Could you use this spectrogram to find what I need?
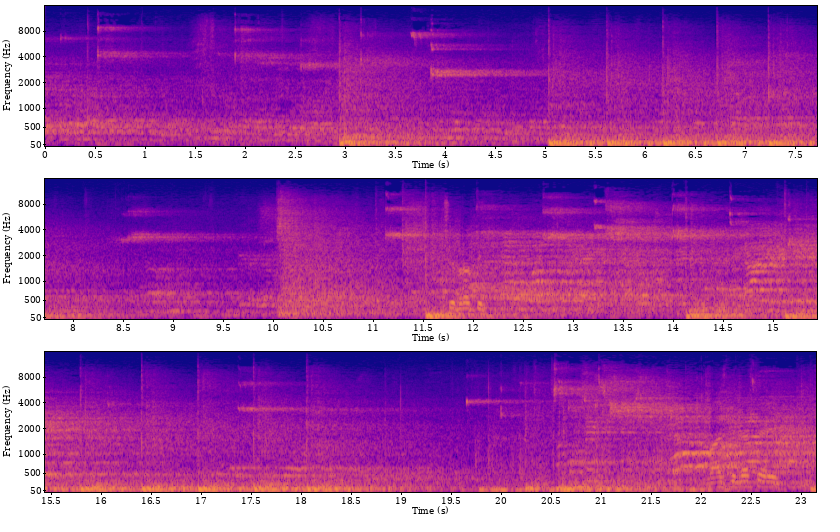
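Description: A basketball bounces on a hard court in an echoing hall.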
